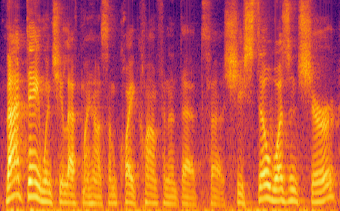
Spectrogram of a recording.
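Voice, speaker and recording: A middle-aged man tells a story on his own podcast in an animated, emphatic way. His speech is casual, and he keeps circling back to the same points. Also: medium pitch, normal speed, gravelly. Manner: animated, emphatic, repeats himself. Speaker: podcast host.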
